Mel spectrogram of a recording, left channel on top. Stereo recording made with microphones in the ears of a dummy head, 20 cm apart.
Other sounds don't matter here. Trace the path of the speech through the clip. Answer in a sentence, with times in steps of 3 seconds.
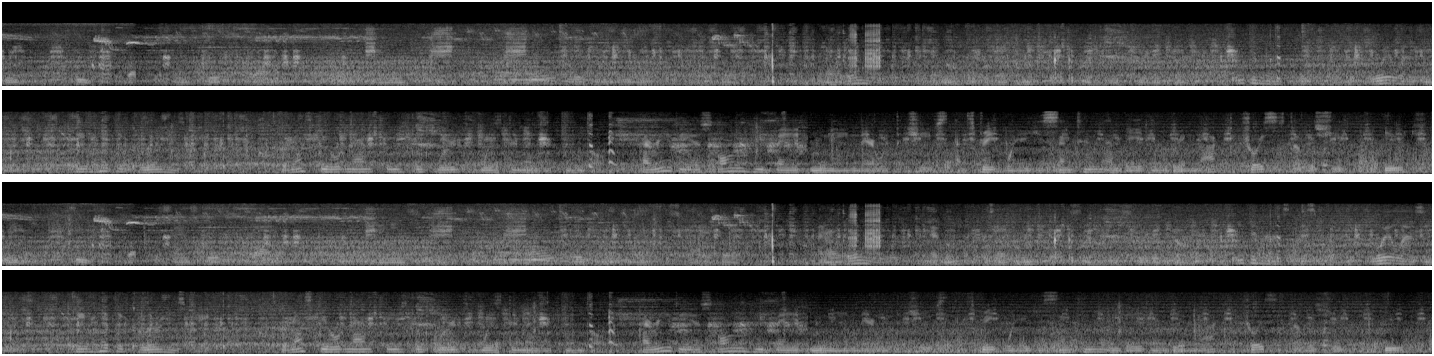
In this clip you hear the speech on the right from 0 s, in the centre from 18 s and on the left from 21 s.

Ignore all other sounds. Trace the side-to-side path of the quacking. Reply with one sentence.
In this clip you hear the quacking stay in one place.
